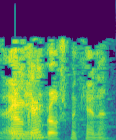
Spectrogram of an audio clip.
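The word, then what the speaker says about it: Aline Brosh McKenna: Directed and written by, I think this is how you pronounce the name, Aileen Brush McKenna. – Yeah, that'll do. Aileen Brush McKenna.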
